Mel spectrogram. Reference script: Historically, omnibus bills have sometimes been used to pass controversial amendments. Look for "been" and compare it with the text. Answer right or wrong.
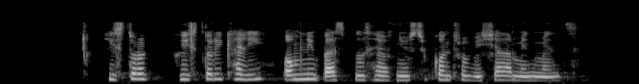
wrong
